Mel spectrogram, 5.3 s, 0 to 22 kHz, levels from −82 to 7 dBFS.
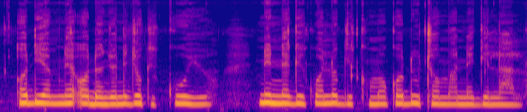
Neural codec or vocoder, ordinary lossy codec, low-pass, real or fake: none; none; none; real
